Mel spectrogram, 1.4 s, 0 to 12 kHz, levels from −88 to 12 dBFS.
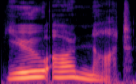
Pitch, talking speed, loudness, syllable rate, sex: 175 Hz, 130 wpm, -14 LUFS, 3.4 syllables/s, female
